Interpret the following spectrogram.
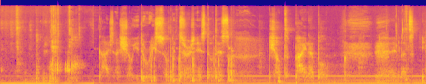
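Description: Close-up whispering and wet mouth sounds, mixed with clicks and taps from a clear plastic food-chopper container of frozen pineapple being handled and its lid taken off.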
